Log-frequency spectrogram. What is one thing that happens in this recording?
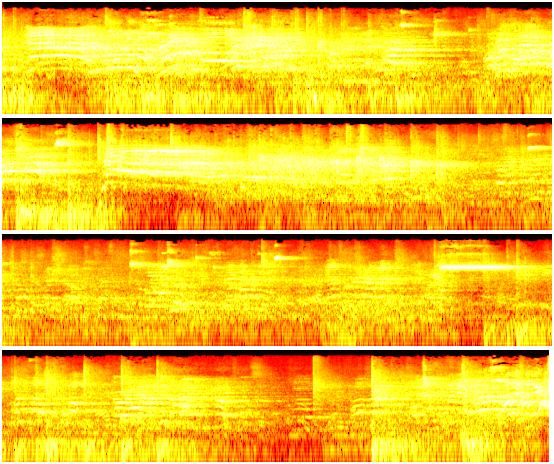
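Young women shout and call out across an echoing gym.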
